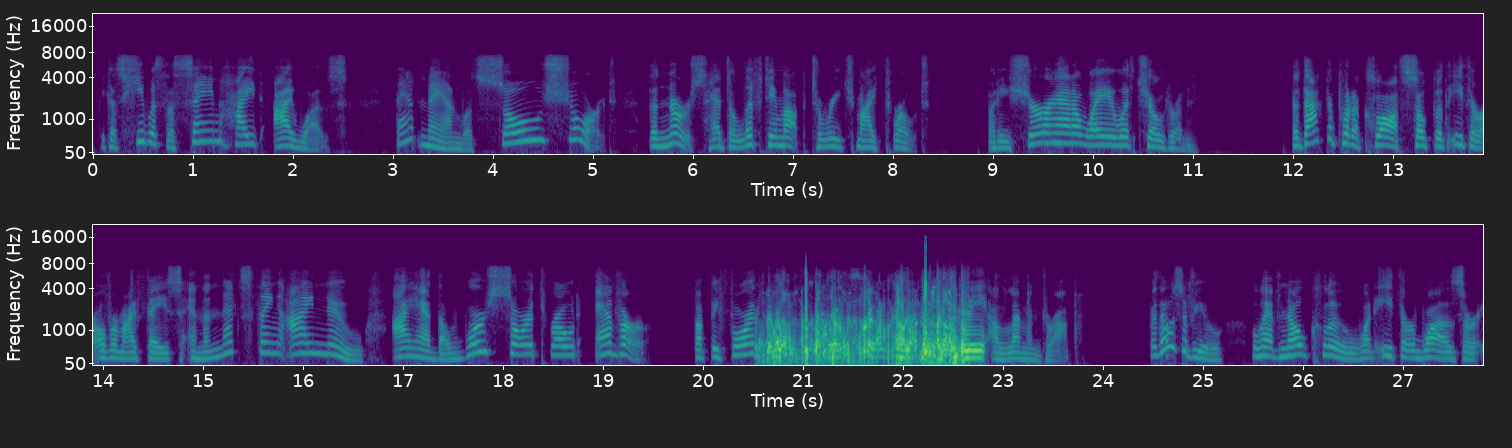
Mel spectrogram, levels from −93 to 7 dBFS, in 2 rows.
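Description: A speech recording carried over AMR wideband, whose light coding softness fits a rate around 12.65 kbit/s, has two faults. From 20.51 to 22.84 s, a codec payload misread occurs: the sender packs AMR frames octet-aligned, but the receiver unpacks them as bandwidth-efficient, so the decoder pulls its parameters from the wrong bit positions. The speech gives way to garbled noise and warble that barely tracks it. At 23.25 s, an electrical switching spike, likely from a nearby switch or static discharge arcing into the line, lands as a sharp snap on top of the audio.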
